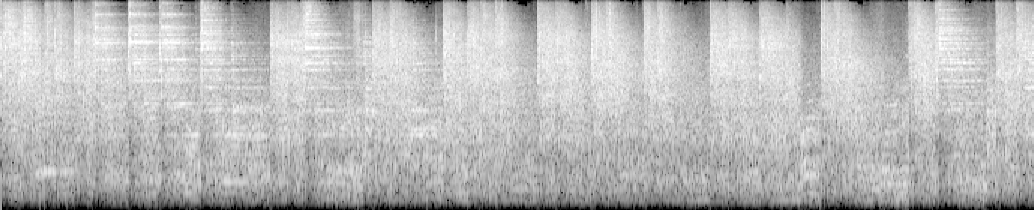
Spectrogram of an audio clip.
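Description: A string of sharp cracks at irregular intervals: airsoft pistol shots and BBs striking steel plate targets, over a continuous bed of voices.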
